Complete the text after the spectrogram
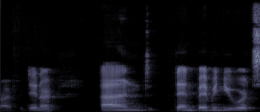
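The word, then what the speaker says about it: Bebe Neuwirth: I can never pronounce it. It's Baby Newirth or Newirth. – Baby Newirth, yeah.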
